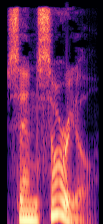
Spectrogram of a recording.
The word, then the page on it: censorial: British English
